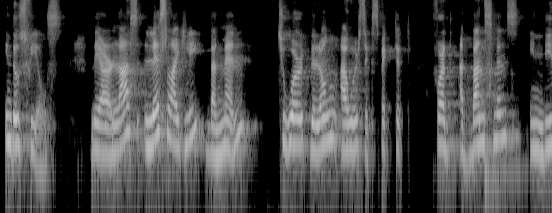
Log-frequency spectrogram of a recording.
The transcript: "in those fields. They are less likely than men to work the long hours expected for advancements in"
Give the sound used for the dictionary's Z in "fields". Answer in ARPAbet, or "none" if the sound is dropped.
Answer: S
